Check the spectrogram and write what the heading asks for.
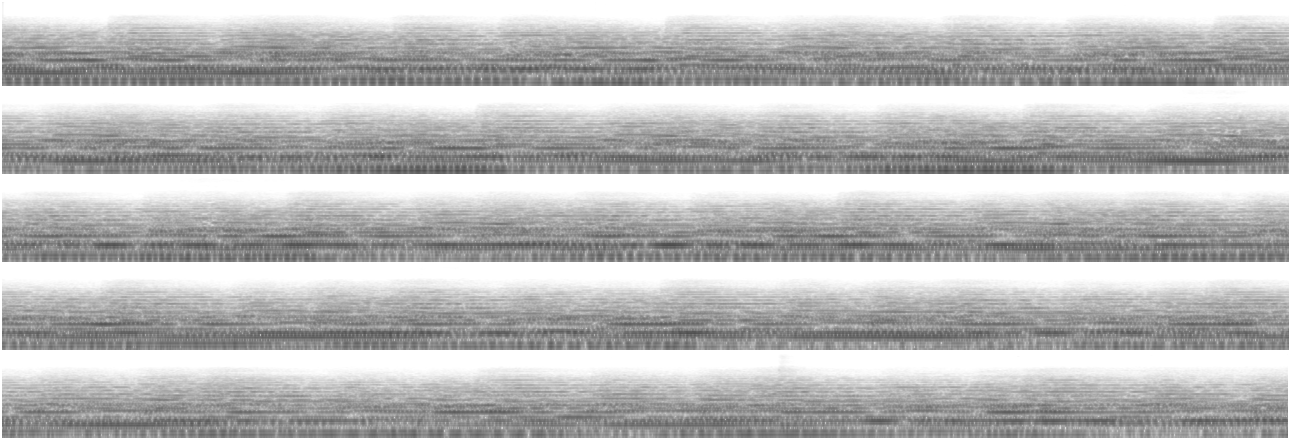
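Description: Swinging church bells ringing continuously in full peal, a three-bell ring tuned to B, C sharp and D sharp and rung in the falling-clapper (battaglio cadente) style, with the strokes coming evenly about two to three a second.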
